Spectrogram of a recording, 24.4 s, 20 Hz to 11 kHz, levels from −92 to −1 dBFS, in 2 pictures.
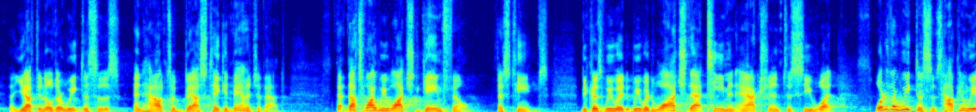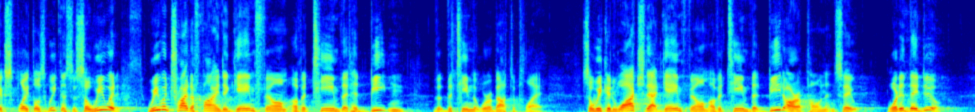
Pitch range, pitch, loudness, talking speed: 150-195 Hz, 175 Hz, -24 LUFS, 225 wpm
